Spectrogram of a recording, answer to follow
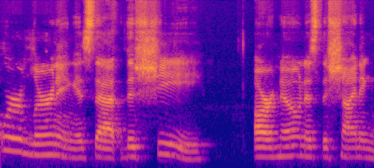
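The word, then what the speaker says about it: sidhe: a little bit about the Fey and the she and the two up to Donna I've talked about this in some other area and you know some other venues but so what we're learning is that the she are known as The Shining ones and that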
